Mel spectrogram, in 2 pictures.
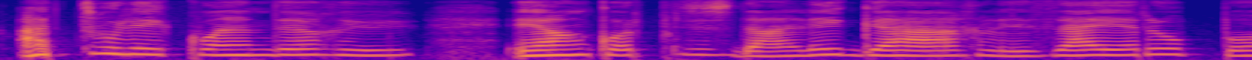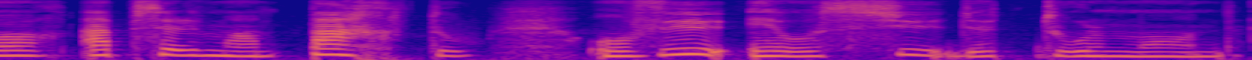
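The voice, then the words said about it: Slight charming accent. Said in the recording (French): “un petit accent adorable”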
